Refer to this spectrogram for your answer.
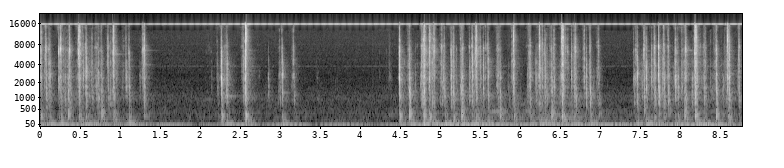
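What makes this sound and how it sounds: Fingertips type continuously on a beige plastic full-size Apple Extended Keyboard II, its hollow plastic keycaps clacking over mechanical switches. Bursts of sharp, bright key taps are broken by a brief quieter pause in the middle before the rapid typing resumes.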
